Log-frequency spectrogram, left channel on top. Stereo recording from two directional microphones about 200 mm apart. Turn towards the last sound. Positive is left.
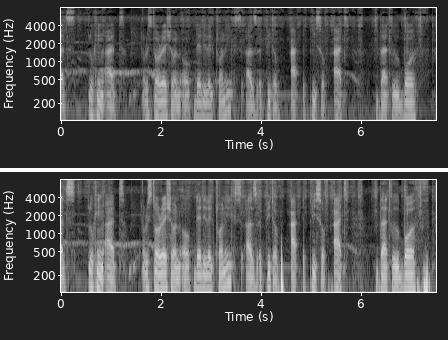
turn(degrees=-45)  # may be behind; listen again after turning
